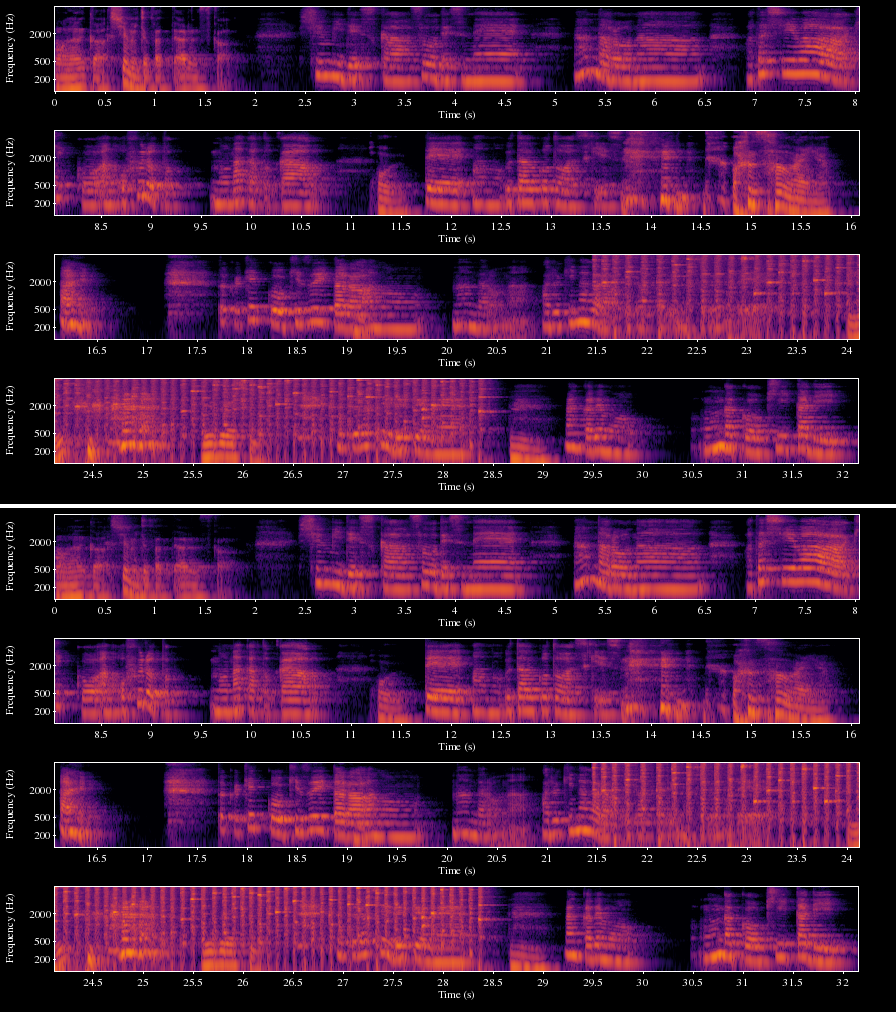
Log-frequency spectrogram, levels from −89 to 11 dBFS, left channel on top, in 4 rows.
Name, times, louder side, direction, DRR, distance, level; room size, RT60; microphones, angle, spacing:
voice 1, 0.0-1.8 11.3-11.6 13.7-13.9 14.2-14.3 14.6-15.8 19.1-19.2 24.0-24.8 25.6-26.2 28.7-29.1, left 3 dB, 75° left, 10 dB, 0.8 m, -31 dB
voice 2, 2.0-4.6 5.2-9.2 9.6-10.7 11.7-14.4 16.1-16.5 17.2-19.7 20.1-23.2 24.6-25.2 26.5-28.2 28.7-28.9 29.2-29.9 30.6-31.9, right 1 dB, 80° right, 2 dB, 2.2 m, -31 dB
sound 1, 21.4-28.4, right 8 dB, 35° right, 0.8 m, -20 dB
15.0 x 6.4 x 3.7 m, 0.66 s
head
